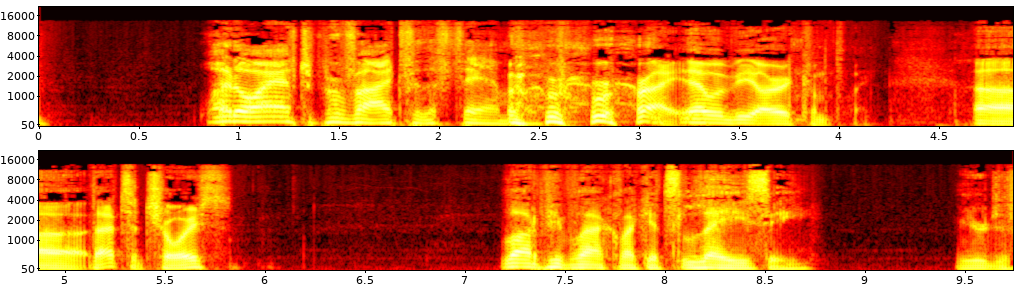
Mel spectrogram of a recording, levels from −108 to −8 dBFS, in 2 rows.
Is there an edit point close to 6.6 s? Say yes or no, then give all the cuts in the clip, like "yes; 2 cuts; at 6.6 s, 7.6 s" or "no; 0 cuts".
no; 1 cut; at 5.1 s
